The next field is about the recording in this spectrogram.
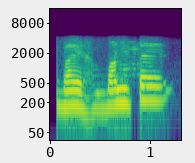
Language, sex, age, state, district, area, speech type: Maithili, male, 45-60, Bihar, Saharsa, rural, conversation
